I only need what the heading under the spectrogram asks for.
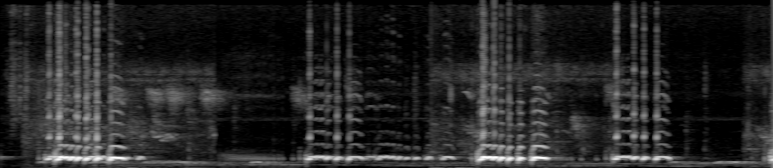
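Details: Clear-voiced local zebra dove, calling eagerly as a lure bird: loud bursts of rapid stuttering notes alternating with level rolling trills, over a faint low steady hum.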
